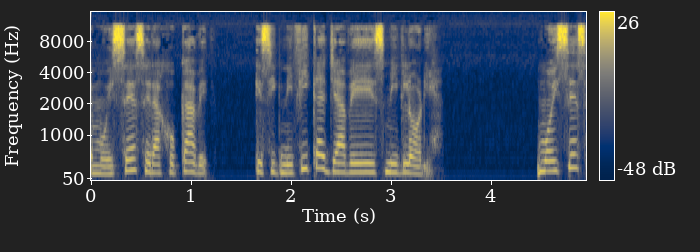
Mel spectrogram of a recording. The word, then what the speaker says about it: Yahvé: En los días de la Biblia, el nombre era pronunciado como Yahvé o Yahvé.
